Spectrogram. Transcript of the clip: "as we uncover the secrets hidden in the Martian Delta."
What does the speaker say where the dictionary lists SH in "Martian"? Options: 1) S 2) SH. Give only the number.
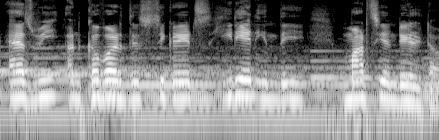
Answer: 1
